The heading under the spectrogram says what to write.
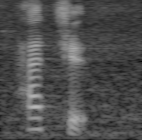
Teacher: Use a stop T. Stop the air. Hatchet. Not hatchet, but hatchet.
